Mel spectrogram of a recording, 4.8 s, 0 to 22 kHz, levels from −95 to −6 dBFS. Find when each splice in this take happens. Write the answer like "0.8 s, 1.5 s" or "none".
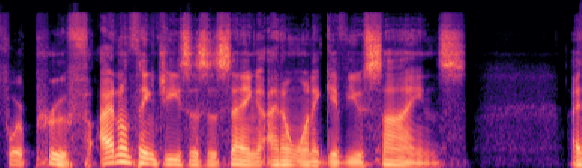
none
